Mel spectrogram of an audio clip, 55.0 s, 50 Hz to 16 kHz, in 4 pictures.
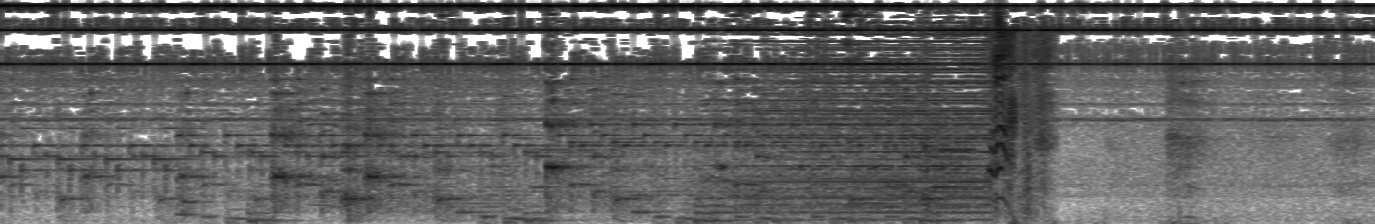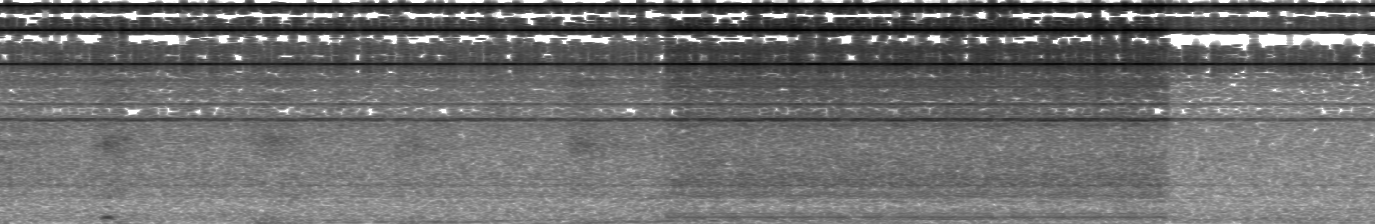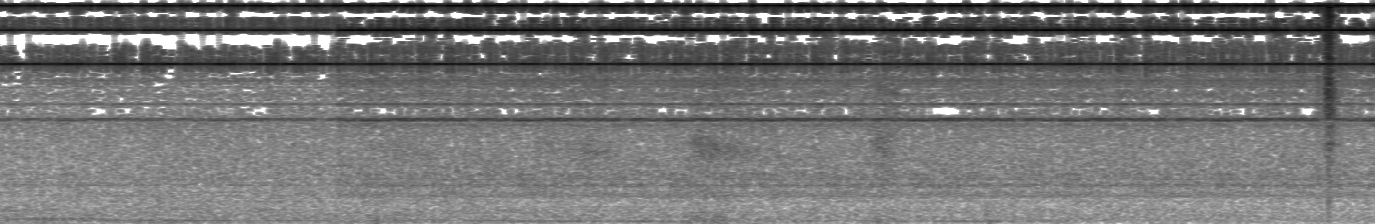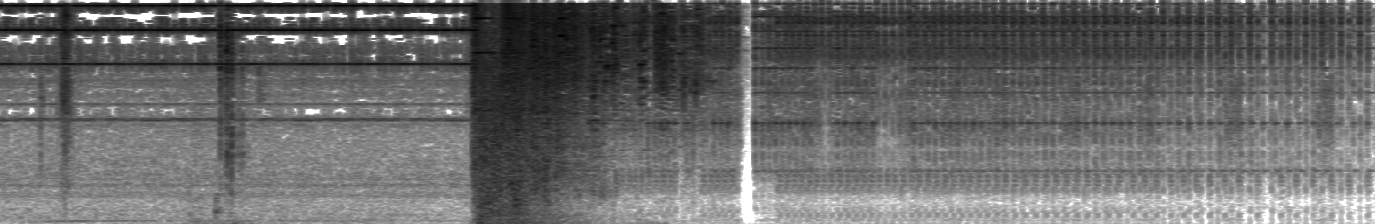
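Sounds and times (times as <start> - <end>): alarm clock ringing: 0.0 - 46.0.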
